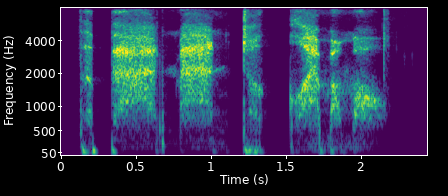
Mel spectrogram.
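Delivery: close, breathy whisper. Acting out a child whispering into someone's ear: retelling a whisper. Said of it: "he whispers in Fergus's ear".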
